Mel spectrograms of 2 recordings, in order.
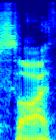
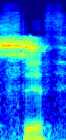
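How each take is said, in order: First: The vowel is a long i, like 'sigh'. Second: The vowel is a short i, like 'sit'. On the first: "I just can't say Scythe" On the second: "It's Sith. ... one of those bad habits"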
